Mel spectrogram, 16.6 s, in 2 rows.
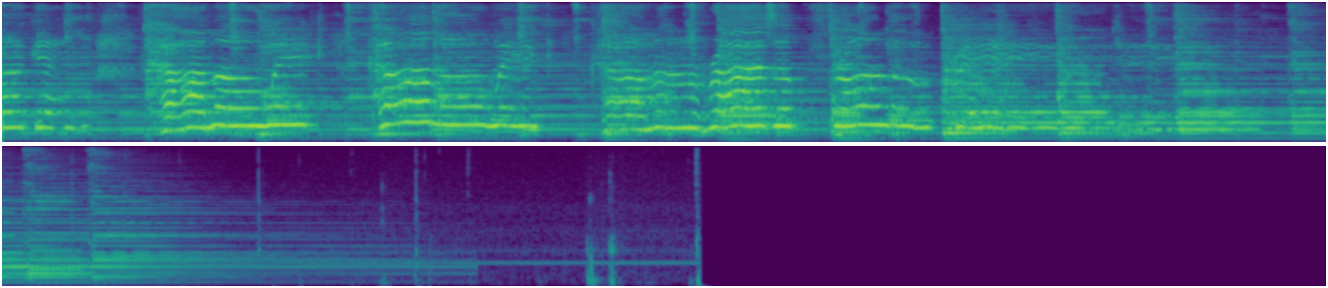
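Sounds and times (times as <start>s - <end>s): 
soprano singing an Easter hymn: 0.0s - 8.9s.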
